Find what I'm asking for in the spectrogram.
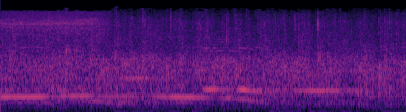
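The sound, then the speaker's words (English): A church audience clapping hands during worship, with dense, continuous applause that stays steady and loud throughout. “Somebody clap your hands to the Lord.”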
